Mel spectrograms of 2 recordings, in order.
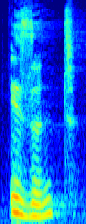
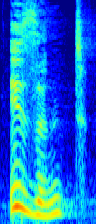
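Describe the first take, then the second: Both takes have the same delivery.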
